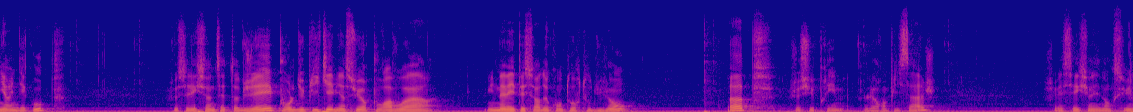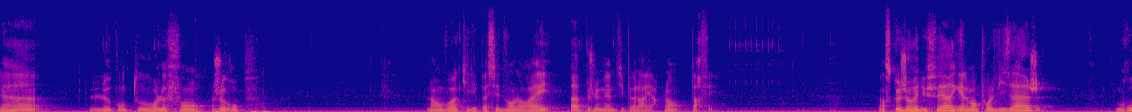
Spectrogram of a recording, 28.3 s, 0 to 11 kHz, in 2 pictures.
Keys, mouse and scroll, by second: 1.0 click, 1.8 click, 4.1 ctrl+z, 8.9 click, 10.8 click, 11.9 click, 13.4 click, 15.5 shift+click, 16.2 click, 17.4 ctrl+g, 21.0 click, 23.4 click, 25.4 click, 26.7-28.3 drag.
